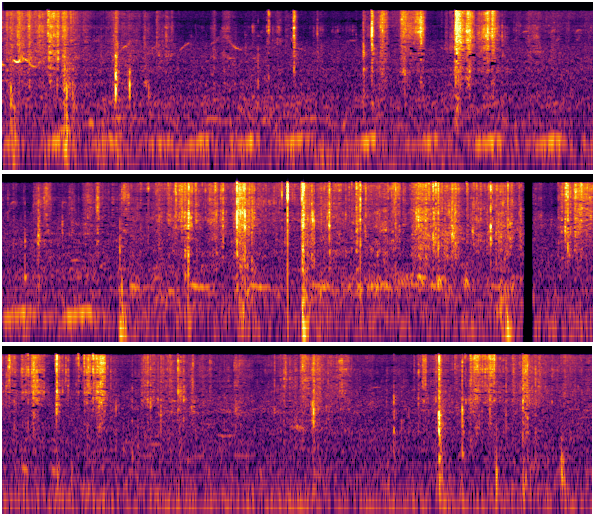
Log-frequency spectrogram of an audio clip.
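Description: Leaves rustle and stems crackle as hands handle plants close by.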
